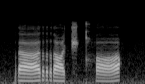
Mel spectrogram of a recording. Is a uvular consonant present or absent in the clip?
present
